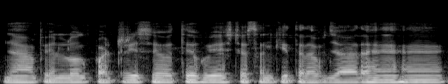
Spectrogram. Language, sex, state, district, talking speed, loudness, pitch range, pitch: Hindi, male, Bihar, West Champaran, 175 wpm, -17 LUFS, 100-105 Hz, 100 Hz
